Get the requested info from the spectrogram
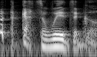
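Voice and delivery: New York Queens accent. Asked what was said, repeating his own words in a Queens accent. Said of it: "That's a Queens accent".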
